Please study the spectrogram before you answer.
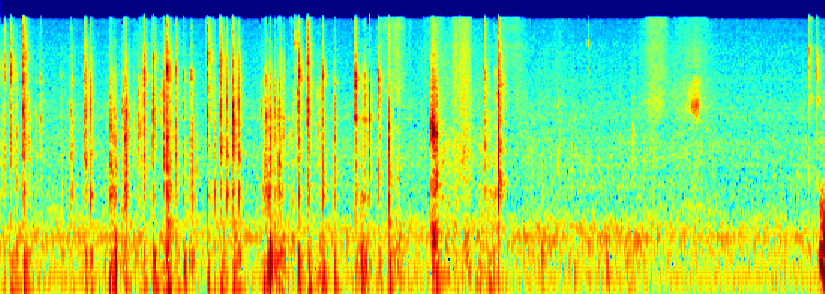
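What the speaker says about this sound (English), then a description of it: "Let's type a text" Typing on a computer keyboard, a rapid irregular patter of close, crisp key clicks that runs busily for about seven seconds, then thins to a few scattered taps against a faint steady hum.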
